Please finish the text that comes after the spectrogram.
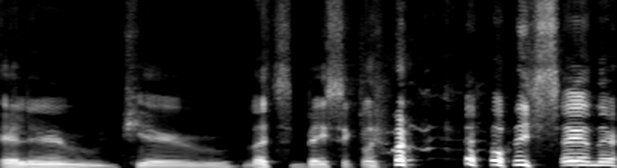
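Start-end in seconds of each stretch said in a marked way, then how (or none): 0.0-1.5 very low, soft cartoon dog voice. Acting out a man's greeting as listeners should imagine it, in a Droopy dog voice. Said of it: "imagine Martin saying this with the droopy dog voice".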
